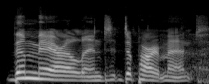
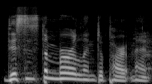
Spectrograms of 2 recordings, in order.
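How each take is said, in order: First: "Maryland" said slowly and clearly as MAIR-uh-land, every syllable there; reading the sign. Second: Put-on "Merlin" for Maryland, squeezed to MER-lin in a Baltimore accent; local Baltimore pronunciation. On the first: Retold or imitated. Reading the sign above the room, slow careful "Maryland". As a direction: read "The Maryland Department." slow and careful, standard Maryland. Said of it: "the sign says". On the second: Librarian pointing at the sign, Baltimore "Merlin" for Maryland. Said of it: "she says".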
